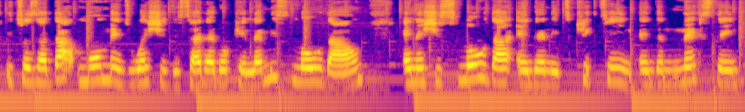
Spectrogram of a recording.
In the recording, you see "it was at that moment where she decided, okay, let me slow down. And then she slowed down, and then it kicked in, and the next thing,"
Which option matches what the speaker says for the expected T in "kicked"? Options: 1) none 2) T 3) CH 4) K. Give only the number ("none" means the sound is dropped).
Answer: 2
